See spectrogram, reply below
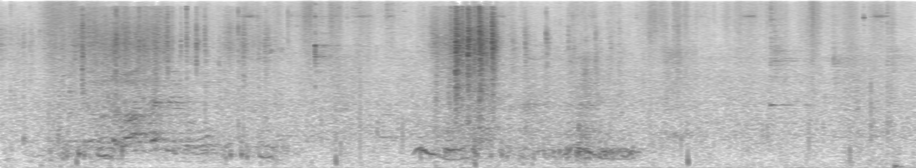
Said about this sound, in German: Okay, eine Taube hat sich verfangen, die kommt aus der Leiter nicht mehr raus. Da ist ein Taubenschutznetz, aber die Taube ist innerhalb des Netzes.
